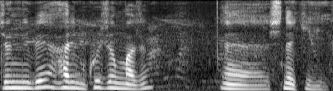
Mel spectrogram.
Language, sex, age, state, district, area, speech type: Bodo, male, 45-60, Assam, Udalguri, rural, spontaneous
